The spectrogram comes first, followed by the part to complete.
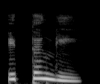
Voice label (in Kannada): "ಇಟ್ಟಂಗಿ", Kannada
